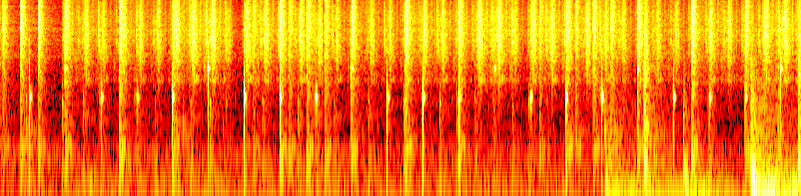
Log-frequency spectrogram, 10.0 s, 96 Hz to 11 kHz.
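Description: Drum sounds from a Maschine Mk3 kit played live on its pads while a pattern records: rapid short high percussion hits over a metronome clicking a little over twice a second, with a higher-pitched click on every fourth beat. Near the end a deep, sustained bass drum comes in and is the loudest sound.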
